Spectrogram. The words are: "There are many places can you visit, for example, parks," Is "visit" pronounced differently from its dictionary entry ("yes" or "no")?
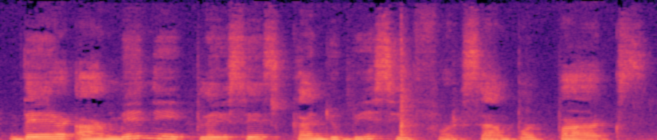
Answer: yes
